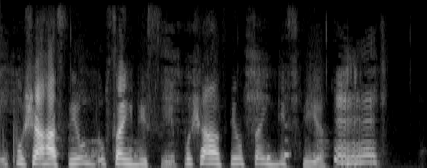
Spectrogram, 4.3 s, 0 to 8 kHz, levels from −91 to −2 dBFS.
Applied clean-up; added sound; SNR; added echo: neural mask model RNNoise.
